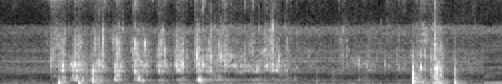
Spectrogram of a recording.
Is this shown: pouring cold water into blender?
yes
